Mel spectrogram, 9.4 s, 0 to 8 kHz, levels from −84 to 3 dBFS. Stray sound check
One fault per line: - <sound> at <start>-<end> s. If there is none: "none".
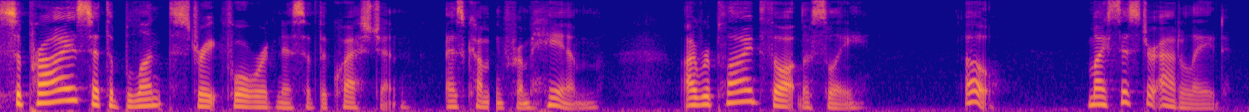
- dropout at 3.7-3.7 s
